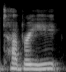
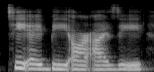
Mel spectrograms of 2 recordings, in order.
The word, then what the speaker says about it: Tabriz: Turkmen style, which developed in Tabriz, I've been saying it wrong, Tabriz, and Shiraz, and then a Timurid style, Timurid, associated with the Herat.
